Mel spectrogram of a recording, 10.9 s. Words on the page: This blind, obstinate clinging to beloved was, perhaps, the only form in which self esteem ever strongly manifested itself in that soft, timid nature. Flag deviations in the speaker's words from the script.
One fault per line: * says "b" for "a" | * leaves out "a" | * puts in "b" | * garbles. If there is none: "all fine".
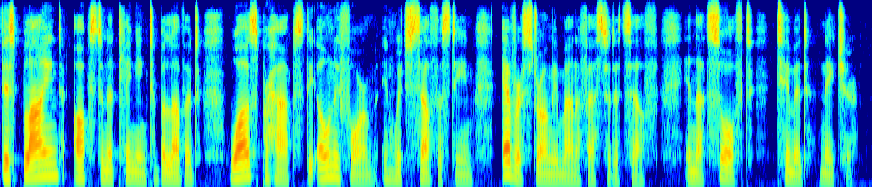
all fine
